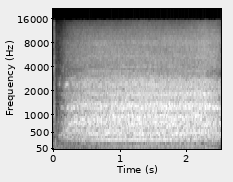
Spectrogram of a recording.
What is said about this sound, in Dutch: Dus ik denk dat de meesten misschien wel kunnen raden wat het is. Het is inderdaad een haardroger.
